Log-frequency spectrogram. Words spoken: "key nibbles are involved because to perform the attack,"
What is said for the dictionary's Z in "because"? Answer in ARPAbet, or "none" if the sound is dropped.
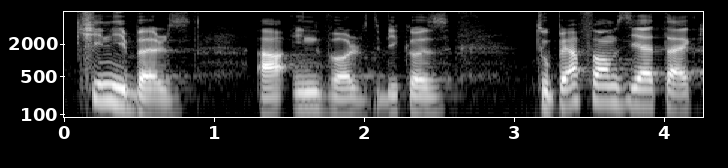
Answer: Z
